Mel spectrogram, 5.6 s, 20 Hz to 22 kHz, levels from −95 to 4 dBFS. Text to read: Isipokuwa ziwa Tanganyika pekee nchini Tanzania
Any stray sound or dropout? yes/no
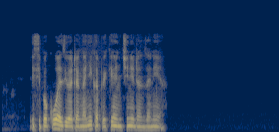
no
